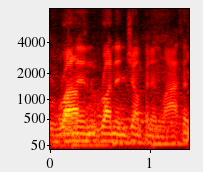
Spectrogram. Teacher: It's very bush, very country to just drop the G. · I read that Australians usually kind of leave off the G.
